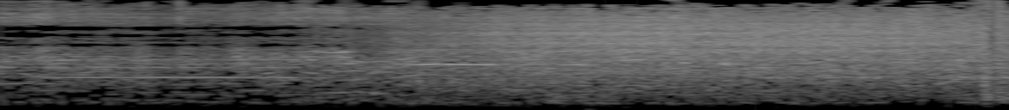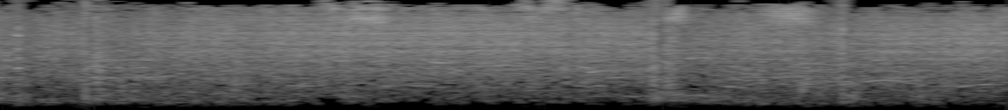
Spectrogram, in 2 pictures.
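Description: Music ends about two seconds in and gives way to the steady rumble and crackle of an aerial fireworks display, with several sharp bangs through the rest.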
